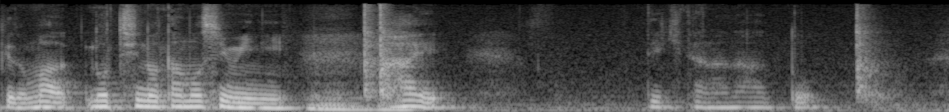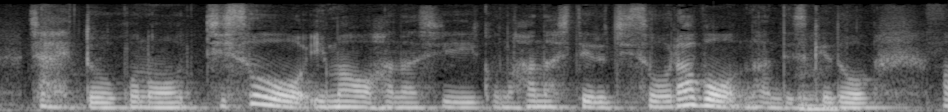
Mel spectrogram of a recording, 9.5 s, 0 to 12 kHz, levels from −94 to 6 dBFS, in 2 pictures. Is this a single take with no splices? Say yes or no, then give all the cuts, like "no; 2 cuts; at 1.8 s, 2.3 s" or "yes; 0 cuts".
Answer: no; 1 cut; at 4.8 s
